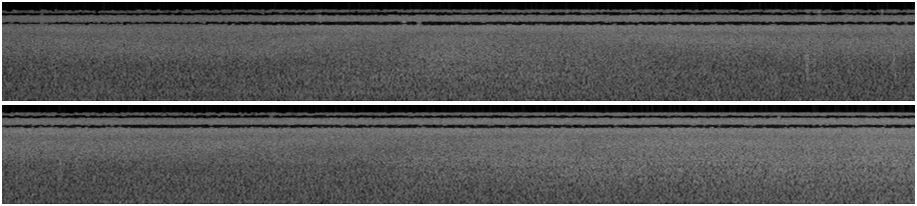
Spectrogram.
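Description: Steady rush of water from a waterfall, with no distinct events, growing gradually louder.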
